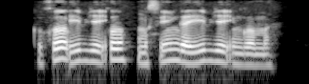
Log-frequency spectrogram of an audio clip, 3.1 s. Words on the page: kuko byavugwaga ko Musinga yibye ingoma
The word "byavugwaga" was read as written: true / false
false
